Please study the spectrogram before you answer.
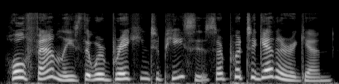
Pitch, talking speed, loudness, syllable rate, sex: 245 Hz, 195 wpm, -18 LUFS, 6.3 syllables/s, female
